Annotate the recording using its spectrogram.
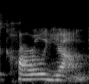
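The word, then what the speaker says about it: Carl Jung: of the swiss psychiatrist carl young it looks the j is uh pronounced ya so it's carl young and you might learn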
